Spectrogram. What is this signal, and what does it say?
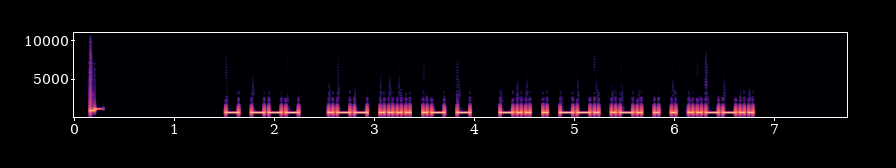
Morse code, heard as a keyed tone, about 28 wpm, 700 Hz. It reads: TO WHAT DEGREE?
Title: Sentences from Top 1500 Words 28wpm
